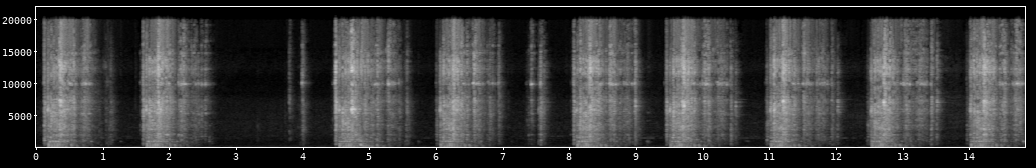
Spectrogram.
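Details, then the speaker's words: McCulloch 740 chainsaw fed prime fuel, points wire reconnected: short ragged bursts about every 1.5 seconds fading out, misfiring and won't hold a run; owner suspects a failed spark plug, found flooded, losing ignition. "I think we had a spark plug that went. Had it running good, shut it off, and then after that, bleh."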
